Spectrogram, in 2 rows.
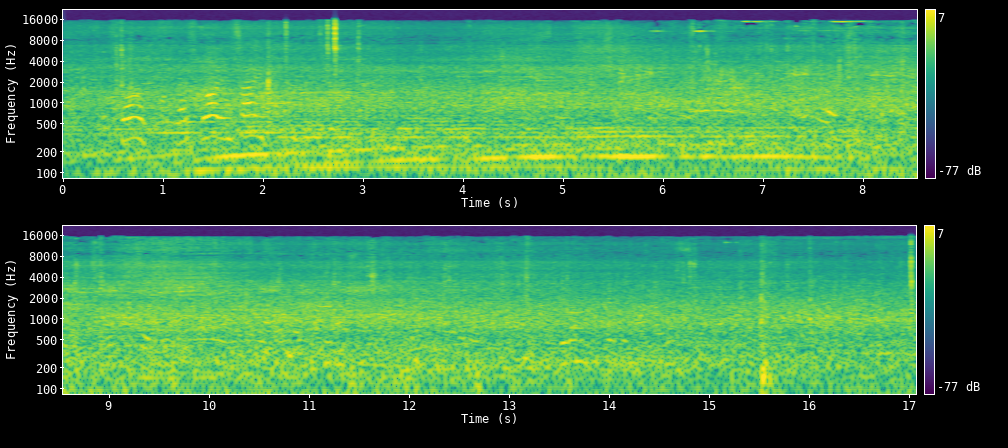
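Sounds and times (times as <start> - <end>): people's voices: 0.0 - 15.8
cars and buses going by: 0.0 - 17.0.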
